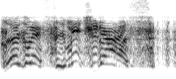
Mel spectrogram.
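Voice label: Hungarian player killed ally mood high, speech; War Thunder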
